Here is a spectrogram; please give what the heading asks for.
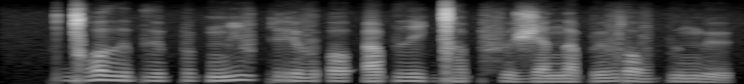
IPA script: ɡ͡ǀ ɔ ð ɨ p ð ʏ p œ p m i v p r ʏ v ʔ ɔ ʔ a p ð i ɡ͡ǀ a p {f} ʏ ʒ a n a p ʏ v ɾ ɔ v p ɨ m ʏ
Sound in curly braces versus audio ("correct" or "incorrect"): correct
